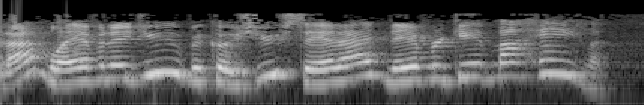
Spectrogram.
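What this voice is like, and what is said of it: Put-on Southern American accent. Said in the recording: “You like that little southern accent I put on there?”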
